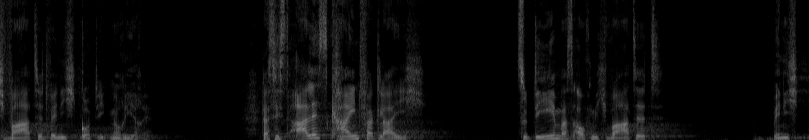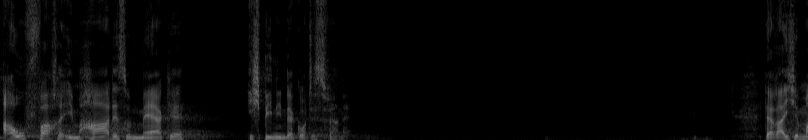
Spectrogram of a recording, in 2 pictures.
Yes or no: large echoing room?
yes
